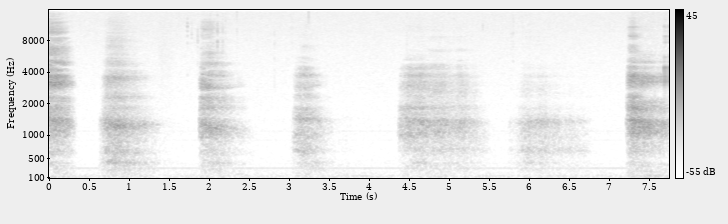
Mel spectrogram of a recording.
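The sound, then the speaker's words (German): Slow, deliberate breaths in and out, soft airy rushes repeating about once a second or so, each a gentle hiss with quiet gaps between, and no speech. “Einatmen, ausatmen. Mein Atem streicht an meinen Stimmlippen vorbei.”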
